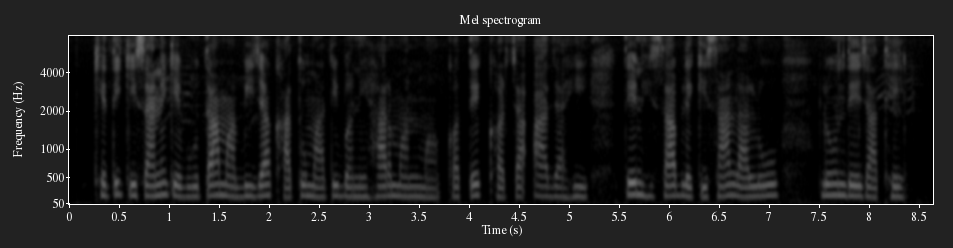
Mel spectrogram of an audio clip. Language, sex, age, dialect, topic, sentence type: Chhattisgarhi, female, 18-24, Eastern, banking, statement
